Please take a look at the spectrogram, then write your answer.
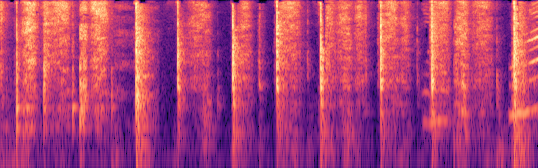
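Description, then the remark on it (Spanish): Chalk scraping on a blackboard in a series of about ten short, gritty strokes, each a dry rasp with brief pauses between, fairly loud and with no voices present. “Muy bien, es verdad, una tiza.”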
